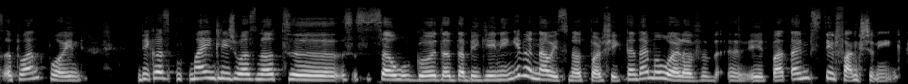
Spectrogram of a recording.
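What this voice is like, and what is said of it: Slight non-native English accent. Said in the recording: “I love your accent ... it's perfect ... the slight accent”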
